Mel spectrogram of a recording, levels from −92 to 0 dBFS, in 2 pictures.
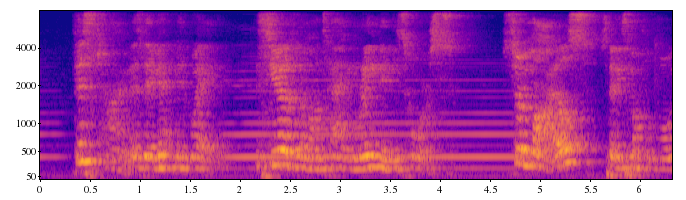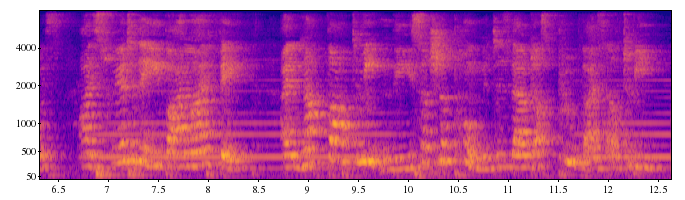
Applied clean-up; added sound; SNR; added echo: none; Bowed string instrument; 14 dB; reverberation time 0.6 s.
